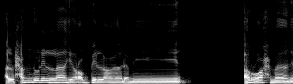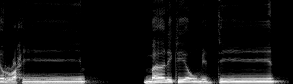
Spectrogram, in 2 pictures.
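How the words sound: Each verse is followed by a clear pause. It gives time to reflect on each verse. "ayat per ayat"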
